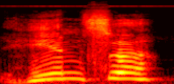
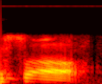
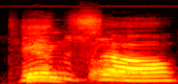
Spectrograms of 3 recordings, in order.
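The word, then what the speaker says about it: Tensas: Is it is it Hensa Parish, Louisiana? Is that is that where you're from? Tinsaw. Tensaw.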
